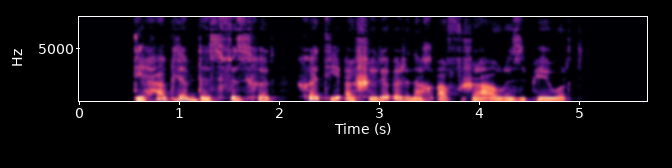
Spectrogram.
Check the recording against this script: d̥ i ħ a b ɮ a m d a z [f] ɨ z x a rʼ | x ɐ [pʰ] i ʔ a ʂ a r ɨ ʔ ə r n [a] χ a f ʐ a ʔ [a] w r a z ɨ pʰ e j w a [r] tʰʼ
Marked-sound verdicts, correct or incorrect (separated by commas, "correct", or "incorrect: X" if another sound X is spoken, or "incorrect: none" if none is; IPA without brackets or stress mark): correct, incorrect: tʰ, correct, correct, correct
